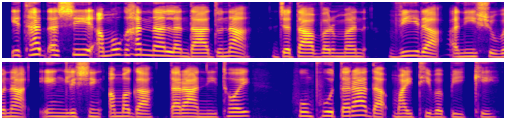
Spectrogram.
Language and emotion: Manipuri, neutral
